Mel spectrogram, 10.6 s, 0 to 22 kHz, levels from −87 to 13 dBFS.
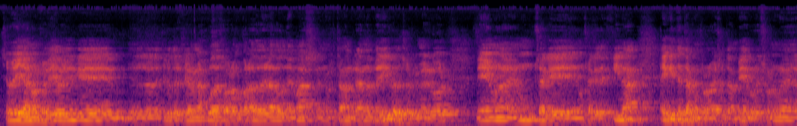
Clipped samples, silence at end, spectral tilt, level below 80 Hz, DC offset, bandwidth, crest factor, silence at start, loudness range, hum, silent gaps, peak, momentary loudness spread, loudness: under 0.1%; 0 s; -6.5 dB/octave; -54 dBFS; under 0.1%; 18 kHz; 18 dB; 0.05 s; 2 LU; none; none; -4 dBFS; 7 LU; -21 LUFS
